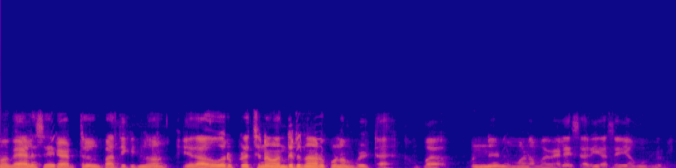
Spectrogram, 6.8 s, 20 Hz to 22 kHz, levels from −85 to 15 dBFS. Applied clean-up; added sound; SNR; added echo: neural mask model DeepFilterNet 3.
